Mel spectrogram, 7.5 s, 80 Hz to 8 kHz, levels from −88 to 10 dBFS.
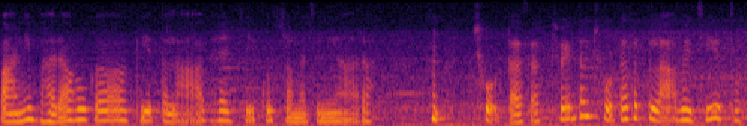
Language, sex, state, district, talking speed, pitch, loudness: Hindi, female, Chhattisgarh, Jashpur, 195 wpm, 225 Hz, -19 LUFS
